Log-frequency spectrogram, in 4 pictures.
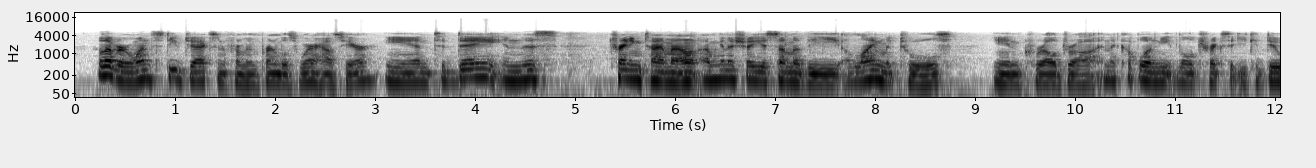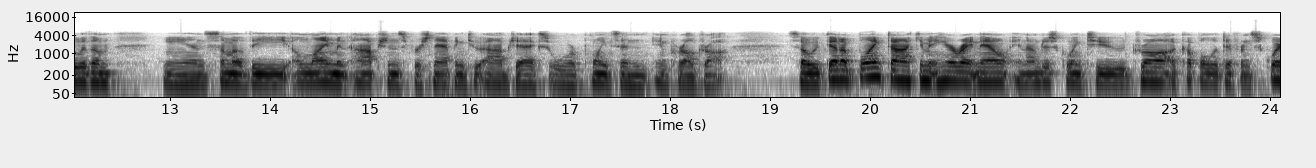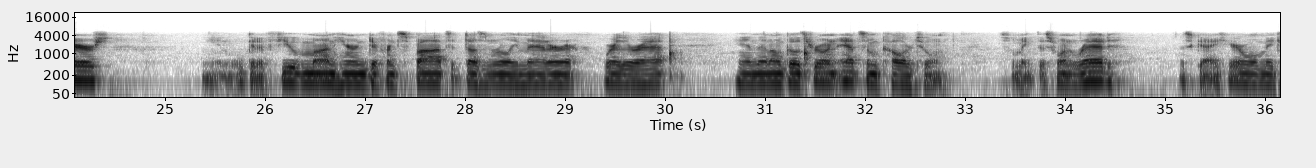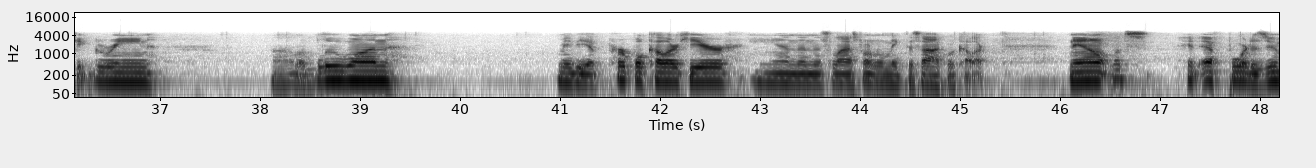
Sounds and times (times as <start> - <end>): Speech: 0.2 - 24.5, 25.4 - 37.1, 38.1 - 39.6, 41.0 - 45.4, 46.1 - 48.1.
